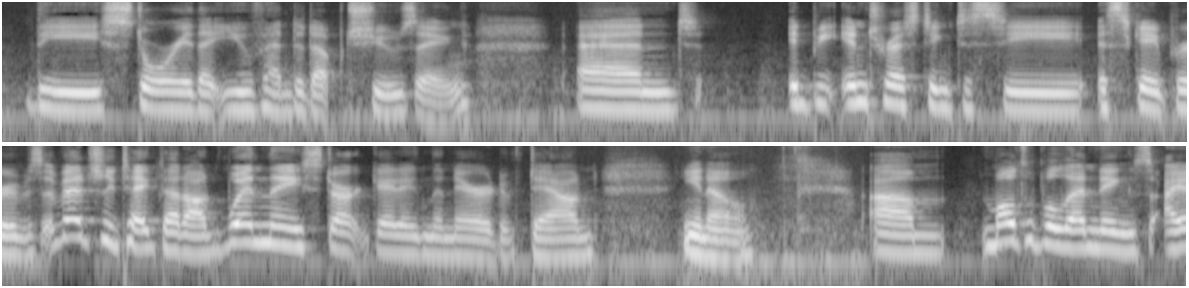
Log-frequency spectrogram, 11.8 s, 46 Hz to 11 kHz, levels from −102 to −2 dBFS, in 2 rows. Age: 30-49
